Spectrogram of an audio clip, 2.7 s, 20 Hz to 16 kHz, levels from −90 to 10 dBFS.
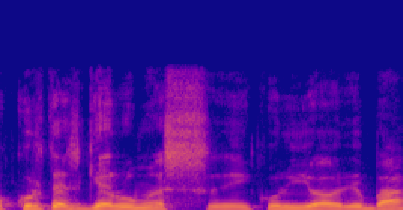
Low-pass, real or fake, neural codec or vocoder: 10.8 kHz; fake; vocoder, 24 kHz, 100 mel bands, Vocos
